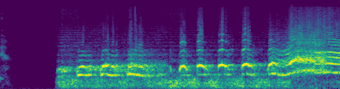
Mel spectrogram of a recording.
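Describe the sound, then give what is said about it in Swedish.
After a brief silence, a red fox lets out a loud, wavering call, a harsh, strained, whining cry that holds for about three seconds with rough, crackly pulses. “Nu ska ni få höra hur en räv faktiskt låter.”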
